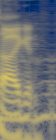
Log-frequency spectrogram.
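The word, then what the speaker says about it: Teigen: love this podcast Chrissy Tegan let's get her it's pronounced tigan just saying oh let's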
